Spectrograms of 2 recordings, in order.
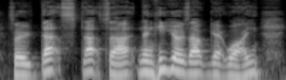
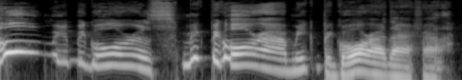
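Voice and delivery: put-on botched Irish accent; 9 semitones higher than usual. Irish hotel man exclaiming to guests, botched accent fading out. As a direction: squeal in bad stage Irish, then let it sag. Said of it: "I don't know what fucking accent".

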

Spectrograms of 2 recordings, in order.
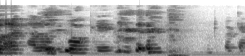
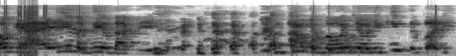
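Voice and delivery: Fat Bastard impression; 7 semitones higher than usual. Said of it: "Fat Bastard from Austin Powers".

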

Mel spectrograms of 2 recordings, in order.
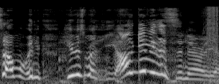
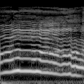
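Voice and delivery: high, loud mock groan of a tantrum; hammed-up fit; imitated whiny groan; 12 semitones higher, 6 dB louder than usual. Retelling Bailey's drive-thru tantrum, a loud whiny mock groan. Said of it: "he was going".

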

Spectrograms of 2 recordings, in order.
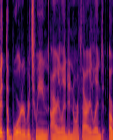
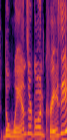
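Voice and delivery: put-on higher Northern Irish accent; 7 semitones higher, 4 dB louder than usual. Host quoting a Derry phrase, Northern Irish accent. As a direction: say wans the Derry way. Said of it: "could do some of the accents".

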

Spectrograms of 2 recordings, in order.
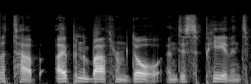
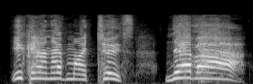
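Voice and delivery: put-on high, loud little-girl shout; brave child's shout; 14 semitones higher, 8 dB louder, slower than usual. A narrator's reading. Brianna refuses to give up her tooths, shouting bravely. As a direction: shout back defiantly as a small child. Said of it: "Brianna shouted bravely".

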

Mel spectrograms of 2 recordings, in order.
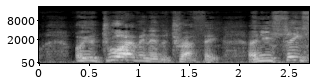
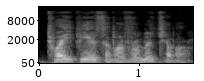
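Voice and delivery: put-on Scottish accent; 4 semitones lower, 5 dB quieter than usual. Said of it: "That's how she said it".

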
